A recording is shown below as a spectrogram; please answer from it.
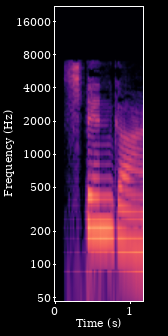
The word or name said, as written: spingarn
